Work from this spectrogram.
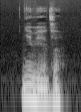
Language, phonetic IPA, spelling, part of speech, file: Polish, [ɲɛˈvʲjɛd͡za], niewiedza, noun, LL-Q809 (pol)-niewiedza.wav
